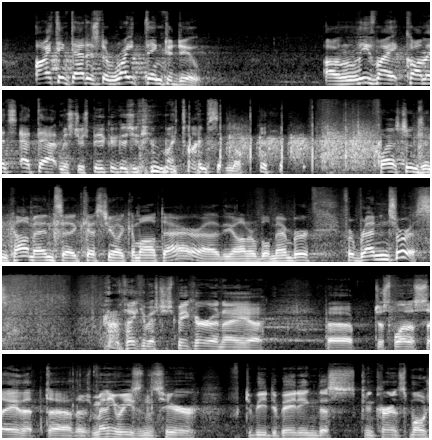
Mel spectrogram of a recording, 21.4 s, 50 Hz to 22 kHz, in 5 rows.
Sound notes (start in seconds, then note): 13.7 speaking French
